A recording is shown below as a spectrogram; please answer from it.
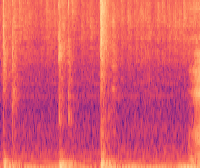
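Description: Computer keyboard keys struck three times, short knocks about half a second apart, as a number is typed and Enter is pressed.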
